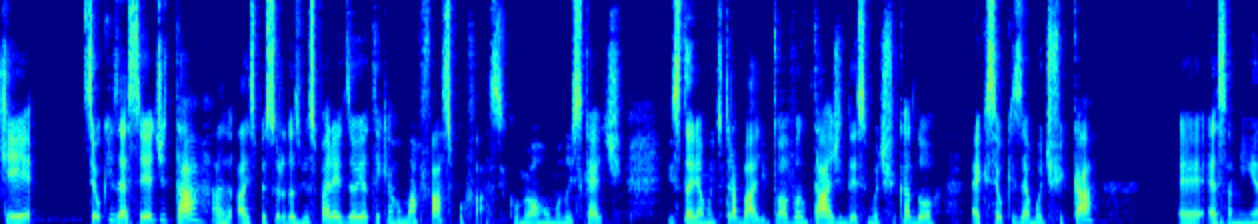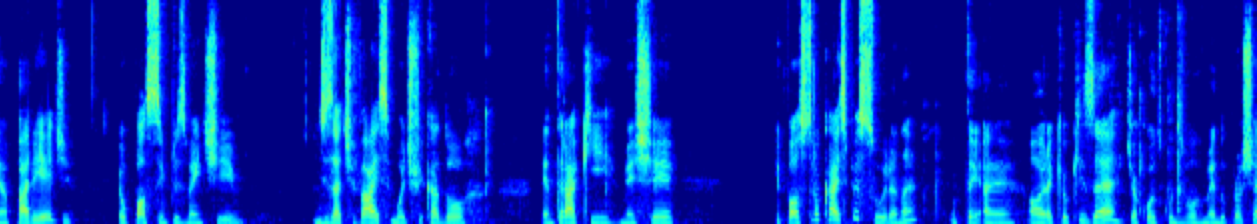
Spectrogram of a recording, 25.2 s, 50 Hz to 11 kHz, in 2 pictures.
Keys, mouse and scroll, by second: 8.1 click, 9.7-12.7 drag, 15.0 click, 15.8-18.5 middle drag, 18.5 Tab, 18.6 Tab, 20.4 click, 20.9-24.1 drag.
